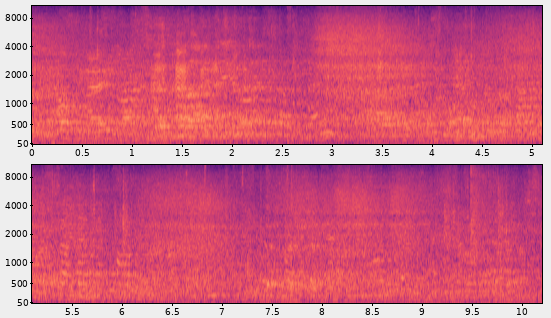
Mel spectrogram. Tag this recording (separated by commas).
Speech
